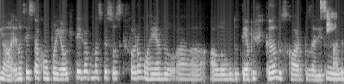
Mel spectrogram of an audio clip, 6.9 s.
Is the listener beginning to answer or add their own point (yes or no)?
yes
